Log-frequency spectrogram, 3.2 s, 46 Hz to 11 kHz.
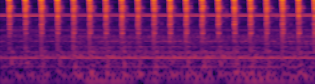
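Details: LS-swapped V8 with a low-RPM idle misfire: sharp, regular ticks about three a second, traced after a day of searching to poor contact at a cheap injector connector adapter.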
